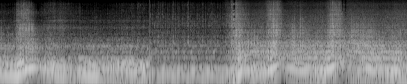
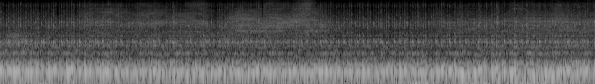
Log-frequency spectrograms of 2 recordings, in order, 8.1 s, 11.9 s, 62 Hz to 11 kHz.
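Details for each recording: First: 2000 GMC Sierra 5.3 V8, Texas Speed Stage 3 cam (216/220, 112 LSA) on stock tune, fully warm past about 175-180°F; throttle blips climb then sag straight back to lumpy idle, revs dying back. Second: 2000 GMC Sierra 5.3 V8 with Texas Speed Stage 3 cam (.550/.550, 216/220, 112 LSA), back on its proper tune rather than the stock tune: deep lumpy idle holds steady, started perfectly and didn't die in gear; normal idle.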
